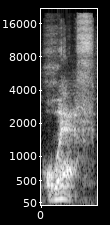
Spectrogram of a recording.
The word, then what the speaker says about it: Wheffe: Like instead of going woof, it goes like Wef, Wef, and it's spelled WHEFFE.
